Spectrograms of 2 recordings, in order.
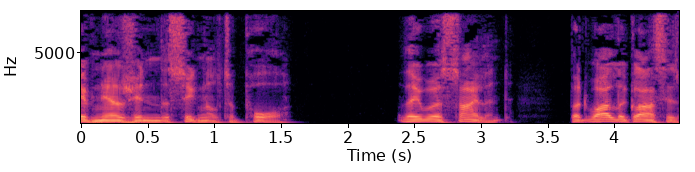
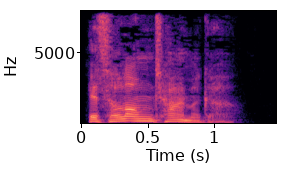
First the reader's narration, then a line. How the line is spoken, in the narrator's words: Nyazhin sighed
